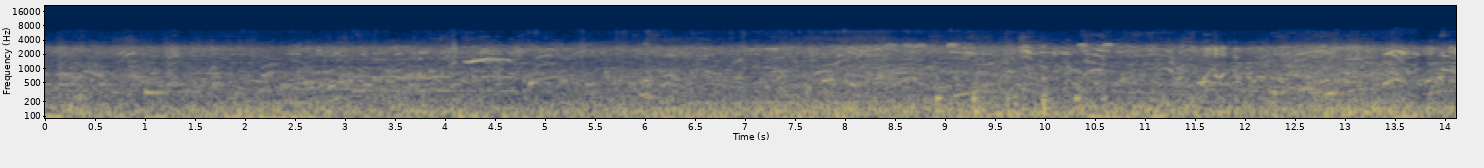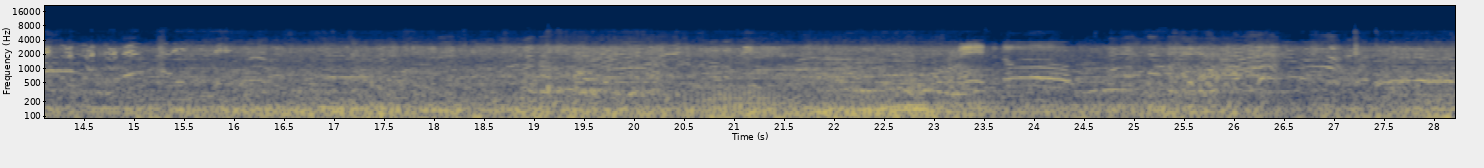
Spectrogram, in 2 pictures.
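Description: A large crowd chatters loudly all around outdoors.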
